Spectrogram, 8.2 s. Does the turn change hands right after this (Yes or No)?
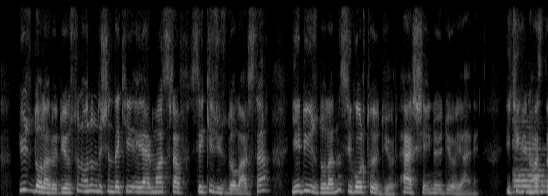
No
